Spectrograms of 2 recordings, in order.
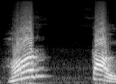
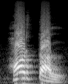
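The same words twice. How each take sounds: First: হরতাল slowly as "hor", pause, "tal"; syllable by syllable. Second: Said in the usual way. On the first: Shown as a demonstration. Teacher counts two syllables, হরতাল slowly split in two. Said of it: "দুইবার উচ্চারণ করছি". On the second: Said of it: "এটাকে উচ্চারণ করি".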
